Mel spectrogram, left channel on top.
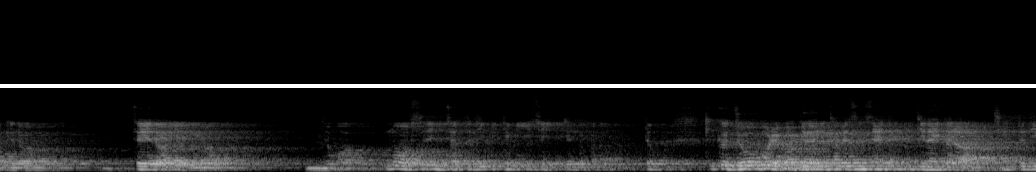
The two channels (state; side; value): silent; left; digital silence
